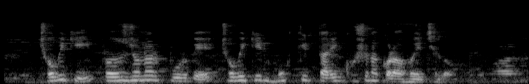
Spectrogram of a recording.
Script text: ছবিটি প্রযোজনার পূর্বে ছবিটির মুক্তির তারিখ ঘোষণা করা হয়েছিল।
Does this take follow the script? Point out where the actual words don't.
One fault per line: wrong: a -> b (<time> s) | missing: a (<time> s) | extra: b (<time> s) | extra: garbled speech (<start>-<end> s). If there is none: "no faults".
no faults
